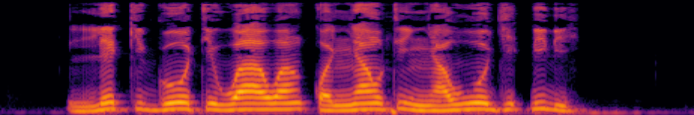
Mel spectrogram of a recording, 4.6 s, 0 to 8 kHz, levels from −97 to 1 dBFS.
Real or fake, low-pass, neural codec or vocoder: real; 7.2 kHz; none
